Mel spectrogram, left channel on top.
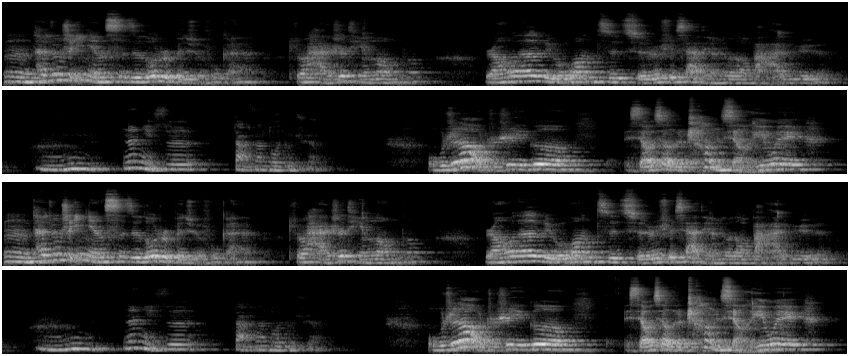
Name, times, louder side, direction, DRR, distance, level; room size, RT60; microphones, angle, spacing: voice 1, 0.0-2.5 2.9-4.2 4.8-8.2 12.4-14.3 14.7-16.6, right 1 dB, 80° right, 1 dB, 0.9 m, -23 dB
voice 2, 8.8-10.4 10.8-11.6, left 1 dB, 80° left, 3 dB, 0.7 m, -30 dB
5.1 x 2.4 x 2.9 m, 0.70 s
head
